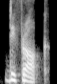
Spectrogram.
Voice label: "defrock", Indian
